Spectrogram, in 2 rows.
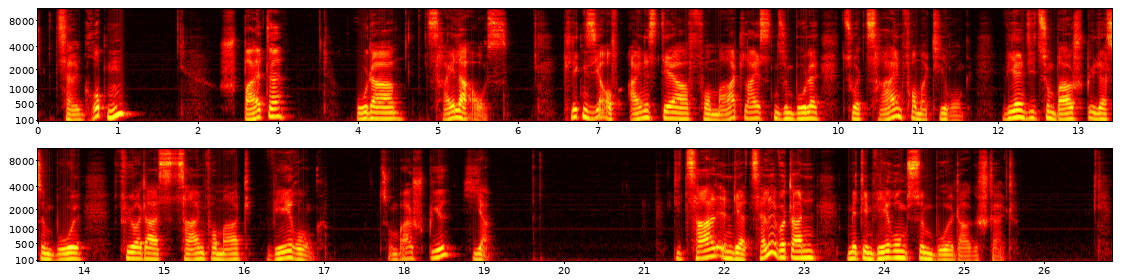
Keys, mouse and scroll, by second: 2.7 click, 4.9 click, 19.8 click.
